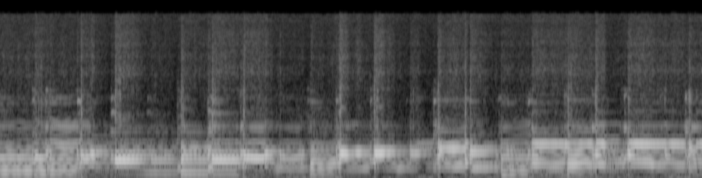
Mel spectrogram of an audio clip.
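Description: Background music: a melody of plucked notes, several a second, over a steady low accompaniment.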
